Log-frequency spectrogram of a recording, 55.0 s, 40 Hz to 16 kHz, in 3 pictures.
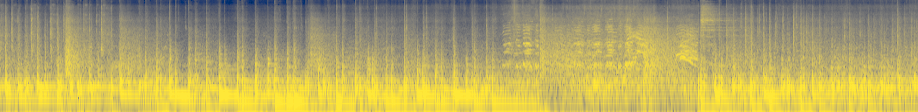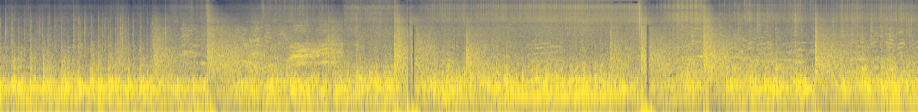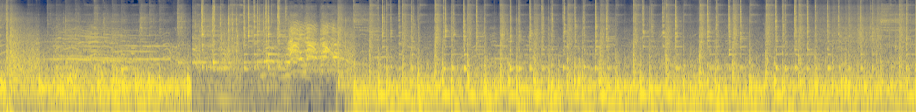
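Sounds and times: bass drums: 0.0 - 55.0
snare drums: 0.0 - 55.0
spark fireworks hissing and crackling: 20.5 - 37.6.

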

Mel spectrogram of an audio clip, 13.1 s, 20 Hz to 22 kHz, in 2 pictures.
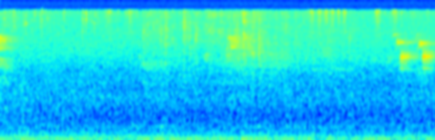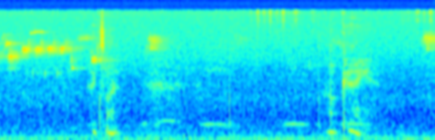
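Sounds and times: steady low hum: 0.0 - 13.0
birds chirping: 2.1 - 12.2.

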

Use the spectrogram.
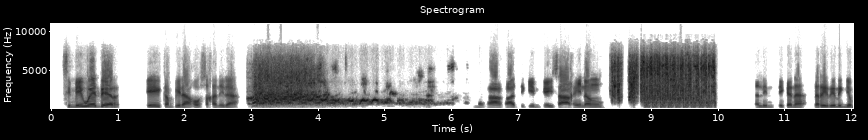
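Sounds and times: automatic machine-gun fire: 8.4 - 10.0.

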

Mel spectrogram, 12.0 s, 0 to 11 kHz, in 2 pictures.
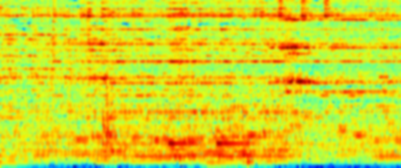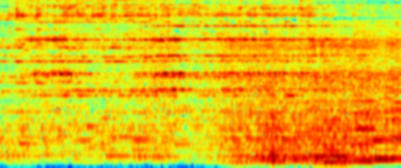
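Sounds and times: high squealing ringing tones: 0.0 - 11.6.

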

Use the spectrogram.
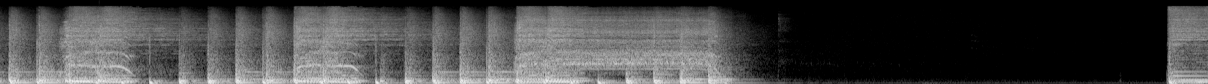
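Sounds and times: rock band playing: 0.0 - 7.6, 11.7 - 12.0
drum kit accented beats: 0.0 - 7.8, 11.7 - 12.0.

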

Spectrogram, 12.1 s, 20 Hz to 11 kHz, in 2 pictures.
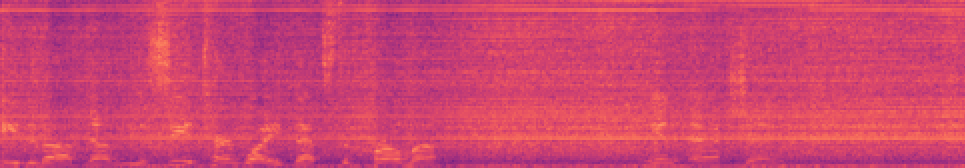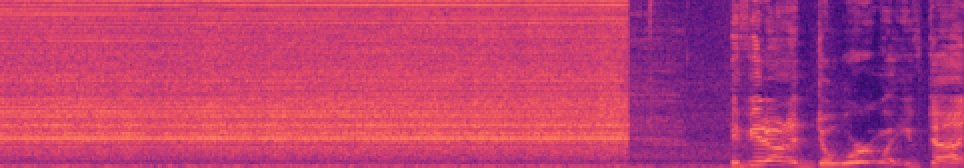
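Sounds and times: heat gun blowing air with whine: 0.0 - 10.0.

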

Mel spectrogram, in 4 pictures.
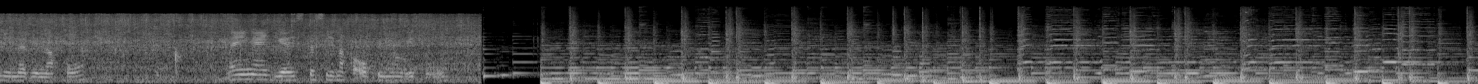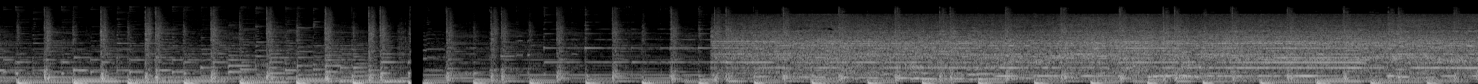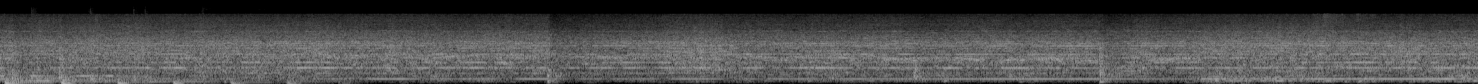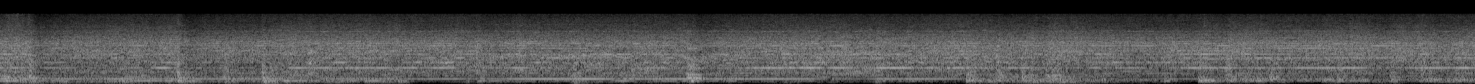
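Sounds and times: vacuum cleaner running: 0.0 - 4.8, 5.7 - 14.7, 21.8 - 59.0.

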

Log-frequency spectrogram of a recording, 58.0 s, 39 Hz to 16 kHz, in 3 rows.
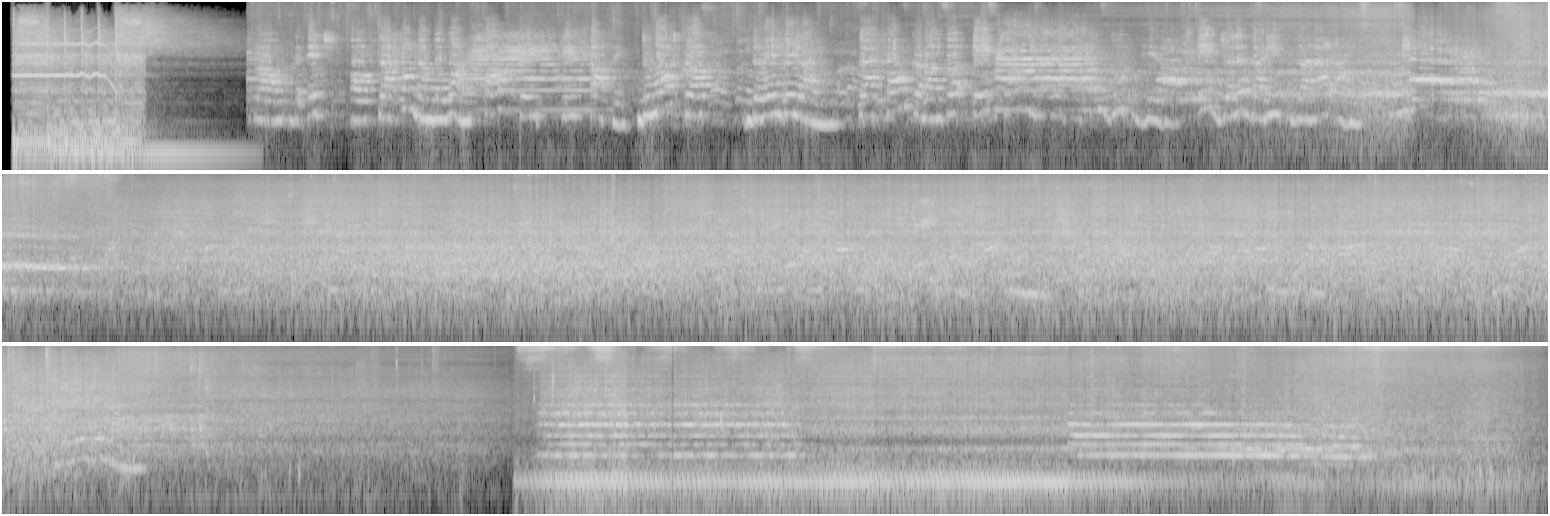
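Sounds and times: train coaches rushing past: 5.6 - 57.9
train horn: 5.7 - 7.7, 12.3 - 15.8, 17.4 - 20.5, 45.1 - 48.9, 51.4 - 56.9.

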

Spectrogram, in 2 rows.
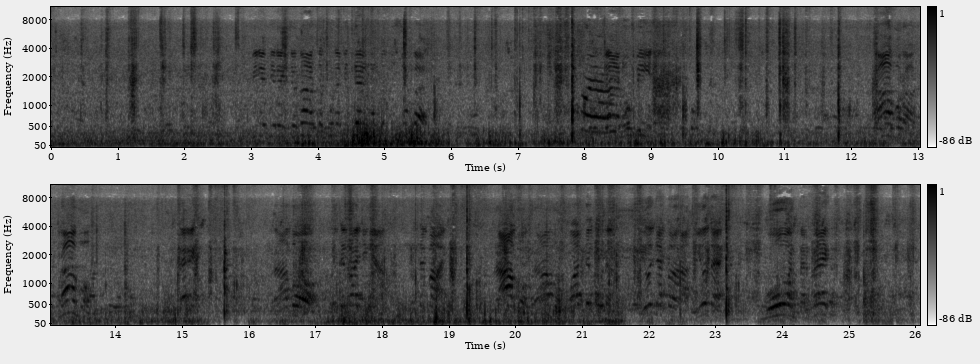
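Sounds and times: voices calling: 2.8 - 10.0, 11.1 - 26.0.

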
